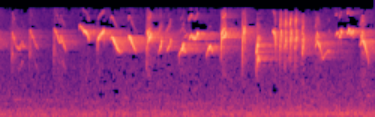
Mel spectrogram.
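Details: White-eye song meant to coax young birds into singing: after a short pause, a lively high chatter of quick chirps, slurred whistles and fast trilled bursts running on without a break.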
